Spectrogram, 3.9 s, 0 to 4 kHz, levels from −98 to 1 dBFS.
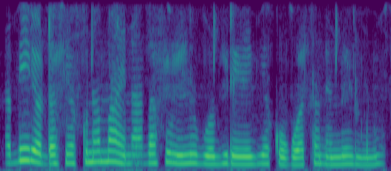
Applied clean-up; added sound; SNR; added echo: neural separator model SepFormer WHAM!.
